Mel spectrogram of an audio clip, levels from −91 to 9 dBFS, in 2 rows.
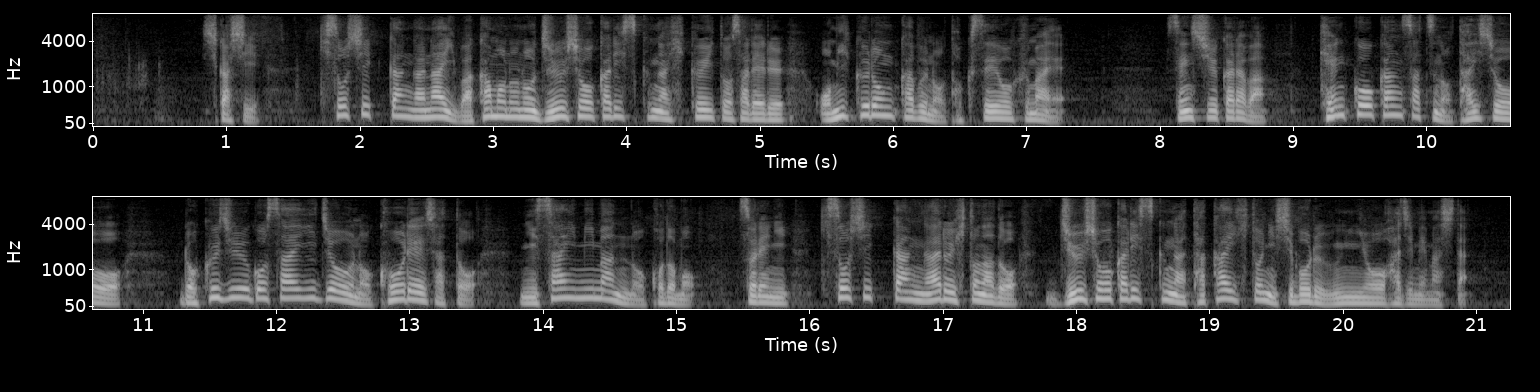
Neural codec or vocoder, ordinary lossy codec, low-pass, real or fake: none; none; none; real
